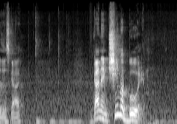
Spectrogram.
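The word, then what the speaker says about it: Cimabue: this guy guy named Chima bu Chima bu if I'm saying it in the the old Italian way you got to put the accent on the boo Chima boy who is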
